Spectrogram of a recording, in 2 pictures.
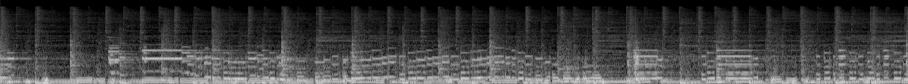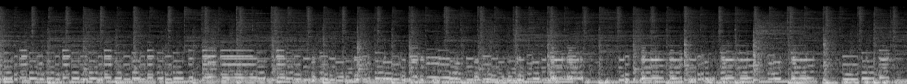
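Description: Live jazz organ-trio playing: a Viscount Legend drawbar organ runs quick up-and-down lines over a walking bass line, with a drum kit and cymbals keeping a steady swing beat.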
